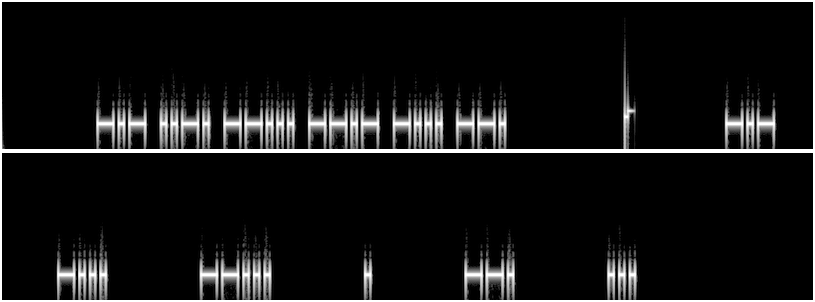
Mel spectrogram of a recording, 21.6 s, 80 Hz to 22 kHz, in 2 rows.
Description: Morse code, heard as a keyed tone, about 17 wpm, spaced as for 9 wpm, 700 Hz. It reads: KF7QBG KB7EGS
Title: USA Call Signs - 6 Characters - 6x Character Spacing - 17wpm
